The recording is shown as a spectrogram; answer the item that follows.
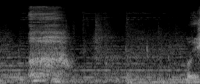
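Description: A man's single short cough or throat-clearing about a third of a second in, over a steady, low music score.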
